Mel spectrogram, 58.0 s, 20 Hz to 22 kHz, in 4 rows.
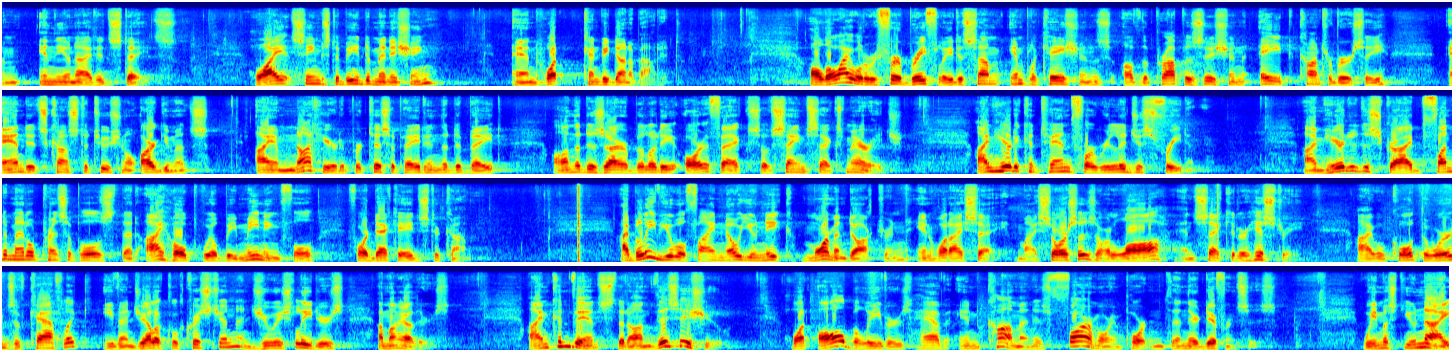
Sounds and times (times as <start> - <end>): Male speech, man speaking: 0.0 - 1.8, 2.5 - 4.4, 5.1 - 6.8, 8.1 - 13.9, 14.5 - 23.5, 24.2 - 26.5, 27.5 - 33.7, 35.2 - 42.0, 42.6 - 48.0, 48.8 - 50.8, 51.4 - 56.2, 57.1 - 57.9.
